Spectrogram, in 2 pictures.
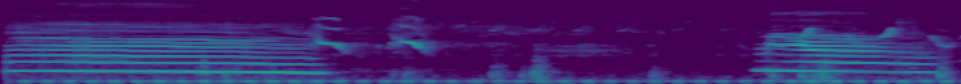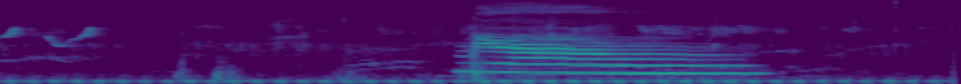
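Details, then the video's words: Cat meowing: three long, drawn-out meows, each about one and a half seconds with a slightly falling pitch, spaced roughly three seconds apart, with soft clicks and a low steady hum between them. "Cat meow meow cat!"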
